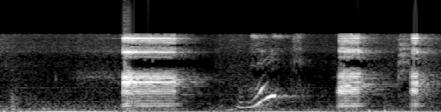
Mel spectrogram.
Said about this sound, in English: Who wants to hear what a deer sounds like? Yeah. Okay. So this is going to sound like a juvenile, a young deer.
